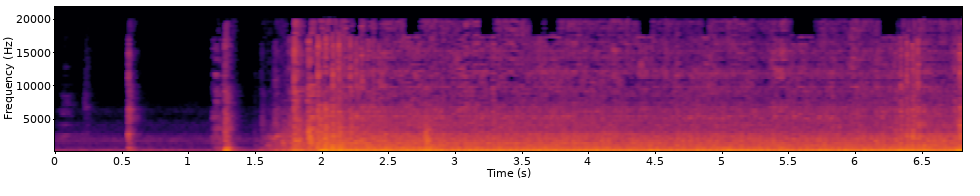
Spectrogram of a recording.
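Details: 208cc Troy-Bilt snowblower engine after cleaning the dirty pilot jet that caused surging and dieseling: a couple of clicks, then it catches and settles into a steady, even idle without hunting.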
